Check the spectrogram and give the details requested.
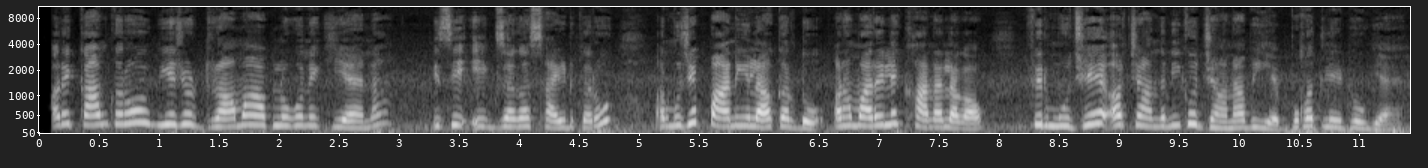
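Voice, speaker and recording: A man playing a smug, boastful, wealthy son-in-law in an animated moral story, with a patronising, sneering manner. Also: sits high, slight background noise, natural voice.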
